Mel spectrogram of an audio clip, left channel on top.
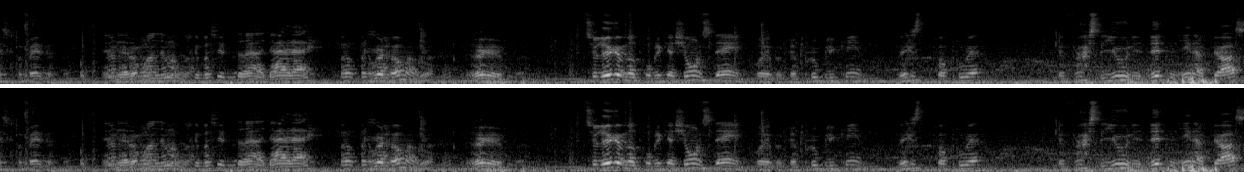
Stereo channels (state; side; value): identical; both; correlation 1.00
